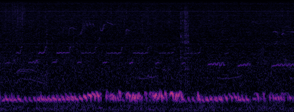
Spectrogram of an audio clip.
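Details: Black grouse in Scotland on a very cold morning: a dense, unbroken bubbling coo that throbs rapidly. Faint whistled notes from other birds drift in the background.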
